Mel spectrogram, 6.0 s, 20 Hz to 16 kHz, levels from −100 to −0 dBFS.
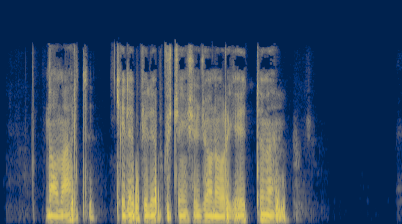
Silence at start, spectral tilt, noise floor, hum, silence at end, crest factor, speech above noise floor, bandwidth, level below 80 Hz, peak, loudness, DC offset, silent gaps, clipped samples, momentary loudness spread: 0.7 s; -6 dB/octave; -82 dBFS; none; 1.75 s; 18 dB; 67 dB; 7.8 kHz; -38 dBFS; 0 dBFS; -16 LUFS; under 0.1%; none; under 0.1%; 10 LU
